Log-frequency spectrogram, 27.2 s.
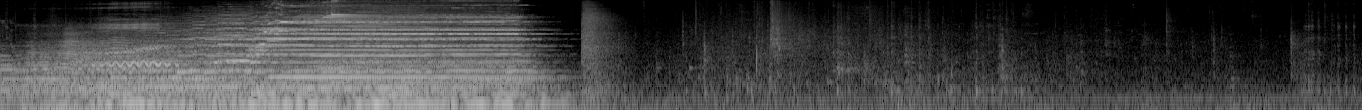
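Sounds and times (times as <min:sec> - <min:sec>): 
orchestral music: 0:00.0 - 0:11.6.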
